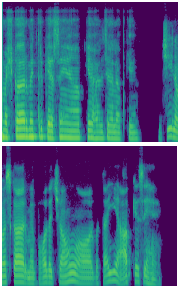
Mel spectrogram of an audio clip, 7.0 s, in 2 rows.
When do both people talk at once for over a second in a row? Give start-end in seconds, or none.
none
